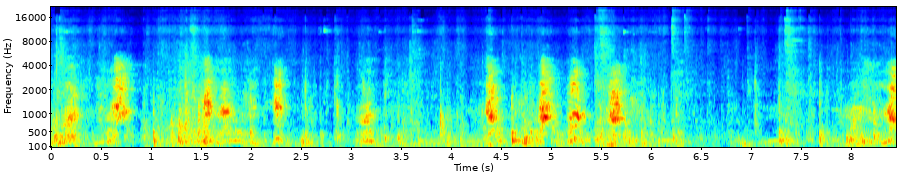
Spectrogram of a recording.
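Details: Mini Goldendoodle puppies playing with boxes, chasing each other and rolling around together. Short, high yips and play barks come in quick bursts throughout, sometimes several close together, over scuffling and rustling from the playing pups.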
